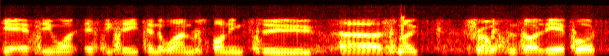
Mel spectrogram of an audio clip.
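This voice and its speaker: A man's voice: mid-range voice, flat delivery, normal speed. Tinny radio report from a man. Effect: two-way radio. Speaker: firefighter. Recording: tinny narrow-band radio, faint noise.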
